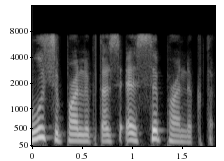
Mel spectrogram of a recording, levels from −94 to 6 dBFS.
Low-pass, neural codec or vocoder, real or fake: 7.2 kHz; codec, 16 kHz, 1 kbps, X-Codec, HuBERT features, trained on balanced general audio; fake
